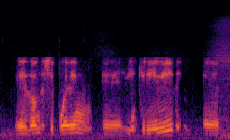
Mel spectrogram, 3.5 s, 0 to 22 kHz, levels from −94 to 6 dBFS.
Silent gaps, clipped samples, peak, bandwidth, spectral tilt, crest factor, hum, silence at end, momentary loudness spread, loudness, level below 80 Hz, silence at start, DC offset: none; under 0.1%; -12 dBFS; 10.5 kHz; -5.5 dB/octave; 16 dB; none; 0 s; 10 LU; -29 LUFS; -64 dBFS; 0.2 s; under 0.1%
